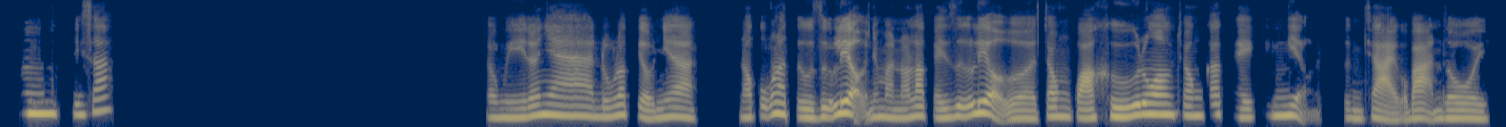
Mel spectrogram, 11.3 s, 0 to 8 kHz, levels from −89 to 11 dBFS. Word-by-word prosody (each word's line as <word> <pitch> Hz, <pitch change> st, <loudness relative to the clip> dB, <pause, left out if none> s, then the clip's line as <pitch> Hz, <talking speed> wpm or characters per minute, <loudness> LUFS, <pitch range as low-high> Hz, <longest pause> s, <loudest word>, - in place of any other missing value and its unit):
Ừm, 225 Hz, -1 st, +4 dB
chính 205 Hz, -, -4 dB
xác. 275 Hz, +7 st, -4 dB, 2.8 s
Đồng 155 Hz, 0 st, -5 dB
ý 155 Hz, +1 st, -2 dB
đó 185 Hz, -, 0 dB
nha. 190 Hz, -3 st, +1 dB
Đúng 170 Hz, +1 st, -3 dB
là, 200 Hz, -, +1 dB
kiểu 150 Hz, -5 st, -2 dB
như 160 Hz, +4 st, -2 dB
à, 165 Hz, -3 st, 0 dB, 0.3 s
nó 160 Hz, 0 st, -5 dB
cũng 180 Hz, +5 st, -6 dB
là 225 Hz, -1 st, +4 dB
từ 155 Hz, -2 st, -1 dB
dữ 165 Hz, +2 st, -1 dB
liệu, 230 Hz, +1 st, +6 dB
nhưng 165 Hz, -, -2 dB
mà 160 Hz, -, -1 dB
nó 150 Hz, +1 st, -2 dB
là 185 Hz, +1 st, +1 dB
cái 155 Hz, -3 st, -4 dB
dữ 180 Hz, +2 st, +1 dB
liệu, 225 Hz, -1 st, +6 dB
ờ, 140 Hz, +1 st, -1 dB
trong 175 Hz, +4 st, -2 dB
quá 150 Hz, -1 st, +2 dB
khứ, 170 Hz, +3 st, +3 dB
đúng 215 Hz, 0 st, +5 dB
không? 210 Hz, -1 st, +4 dB
Trong 185 Hz, -2 st, -3 dB
các 205 Hz, +2 st, -6 dB
cái 155 Hz, -1 st, -5 dB
kinh 190 Hz, -1 st, -3 dB
nghiệm 190 Hz, -1 st, -1 dB, 0.3 s
từng 145 Hz, -2 st, -7 dB
trải 120 Hz, -4 st, 0 dB
của 115 Hz, -, -7 dB
bạn 140 Hz, -1 st, 0 dB
rồi. 145 Hz, -2 st, -1 dB
170 Hz, 220 wpm, -25 LUFS, 155-200 Hz, 2.8 s, liệu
